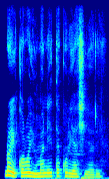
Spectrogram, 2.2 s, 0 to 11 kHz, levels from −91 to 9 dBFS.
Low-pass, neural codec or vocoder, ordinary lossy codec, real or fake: none; none; none; real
